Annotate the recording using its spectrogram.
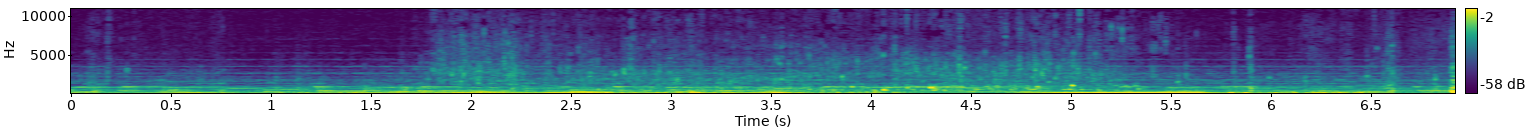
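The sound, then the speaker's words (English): Well water splashes and gurgles as a young girl pours it steadily into a bucket for her family, a continuous liquid sloshing lasting several seconds with faint background hum. “Go ahead and pour it in the bucket”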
